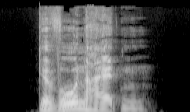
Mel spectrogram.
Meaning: plural of Gewohnheit
- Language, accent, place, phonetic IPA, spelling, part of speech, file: German, Germany, Berlin, [ɡəˈvoːnhaɪ̯tn̩], Gewohnheiten, noun, De-Gewohnheiten.ogg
